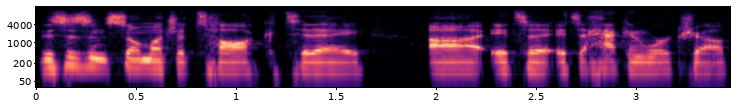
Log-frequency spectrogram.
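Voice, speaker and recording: In an unremarkable speaking voice with an American accent, a man talks at a fairly quick pace and medium pitch with fairly even intonation, the sound dry with no echo against a quiet background. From northern Massachusetts. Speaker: cybersecurity instructor. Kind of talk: live hands-on tutorial. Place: home room. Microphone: studio mic.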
